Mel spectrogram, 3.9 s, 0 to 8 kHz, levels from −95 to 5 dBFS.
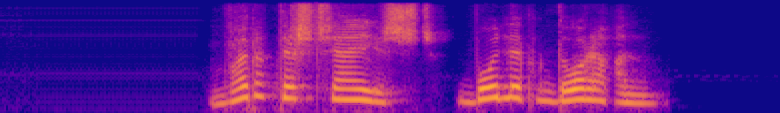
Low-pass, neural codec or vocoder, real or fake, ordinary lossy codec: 7.2 kHz; codec, 16 kHz in and 24 kHz out, 0.8 kbps, FocalCodec, streaming, 65536 codes; fake; AAC, 48 kbps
